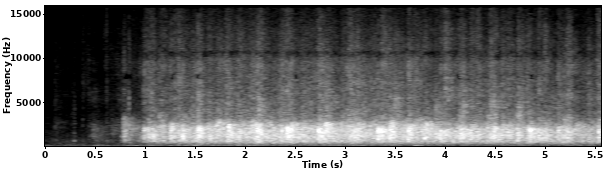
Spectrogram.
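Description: Audience applauding. It starts about a second in and holds steady as a dense patter of many hands clapping in a large hall.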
